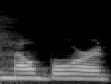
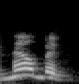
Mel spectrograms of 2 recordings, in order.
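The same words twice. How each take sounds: First: Melbourne is said with an American pronunciation. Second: Melbourne is said with an Australian pronunciation. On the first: "We say Melbourne" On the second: "but you guys say Melbourne"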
